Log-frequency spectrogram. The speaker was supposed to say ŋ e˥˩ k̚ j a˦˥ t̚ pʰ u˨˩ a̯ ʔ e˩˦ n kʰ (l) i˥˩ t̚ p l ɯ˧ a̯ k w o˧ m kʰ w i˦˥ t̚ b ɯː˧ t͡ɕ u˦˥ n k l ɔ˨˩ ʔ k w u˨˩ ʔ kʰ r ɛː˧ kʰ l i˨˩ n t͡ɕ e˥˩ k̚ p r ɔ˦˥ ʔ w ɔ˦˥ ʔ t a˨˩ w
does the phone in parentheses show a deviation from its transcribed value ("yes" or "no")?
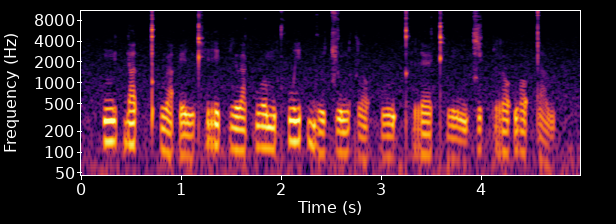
yes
